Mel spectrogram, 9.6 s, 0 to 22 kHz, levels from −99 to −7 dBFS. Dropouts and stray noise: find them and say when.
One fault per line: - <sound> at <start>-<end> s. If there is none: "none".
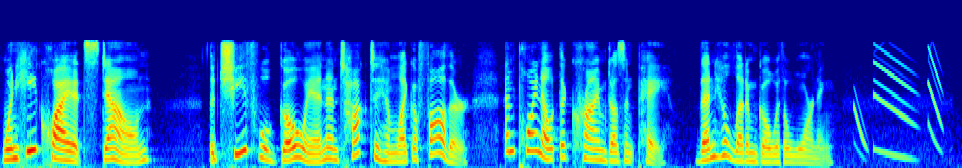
- chirp at 8.5-9.4 s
